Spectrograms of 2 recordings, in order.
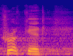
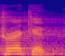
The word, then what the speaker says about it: crooked: They had a word the other day, crooked. I said cricket, you know.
